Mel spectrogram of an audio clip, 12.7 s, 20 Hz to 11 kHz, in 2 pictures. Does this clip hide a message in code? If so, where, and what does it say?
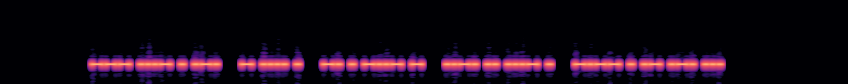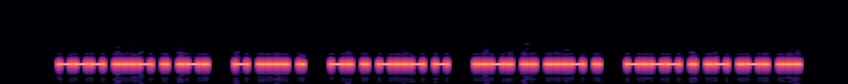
Yes: Morse code from 0.7 to 12.4 s, heard as a keyed tone, about 52 wpm, 700 Hz. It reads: OVER THE NEXT FIVE YEARS OVER THE NEXT FIVE YEARS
